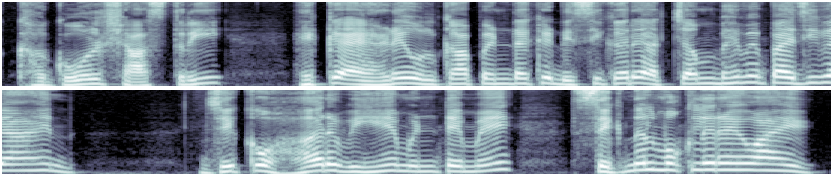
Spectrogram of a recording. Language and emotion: Sindhi, surprised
